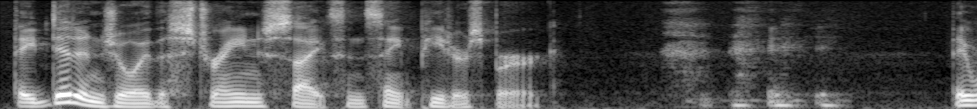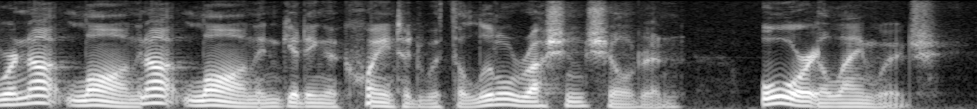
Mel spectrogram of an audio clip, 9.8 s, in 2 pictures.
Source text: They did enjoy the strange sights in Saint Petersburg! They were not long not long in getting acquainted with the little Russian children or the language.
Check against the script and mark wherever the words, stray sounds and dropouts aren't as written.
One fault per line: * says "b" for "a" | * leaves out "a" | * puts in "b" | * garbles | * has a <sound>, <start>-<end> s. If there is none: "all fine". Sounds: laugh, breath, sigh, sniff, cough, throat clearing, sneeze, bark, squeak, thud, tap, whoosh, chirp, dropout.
* has a laugh, 3.3-4.3 s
